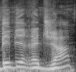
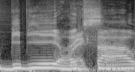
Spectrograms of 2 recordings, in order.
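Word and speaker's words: Bebe Rexha: Et j'ai pris le parti, il y a quelques années, de l'appeler et de donner son nom à l'antenne comme Bébé Reja,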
